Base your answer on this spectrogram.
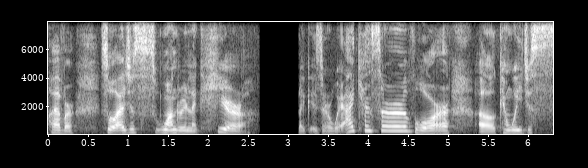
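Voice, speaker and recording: At a moderate pace, the speaker talks with a Chinese accent and very wide pitch swings. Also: woman. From China. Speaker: board member, diversity educator. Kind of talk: meeting discussion. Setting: library board meeting. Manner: halting.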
